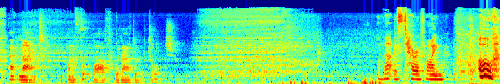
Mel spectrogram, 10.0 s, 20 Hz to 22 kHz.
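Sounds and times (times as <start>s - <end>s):
puff adder puffing and hissing in an opened cage: 0.0s - 0.2s, 3.9s - 6.4s
speech: 0.2s - 3.5s, 7.6s - 9.9s.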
